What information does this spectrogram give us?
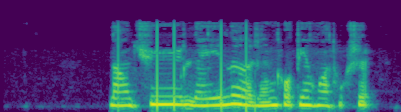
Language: Chinese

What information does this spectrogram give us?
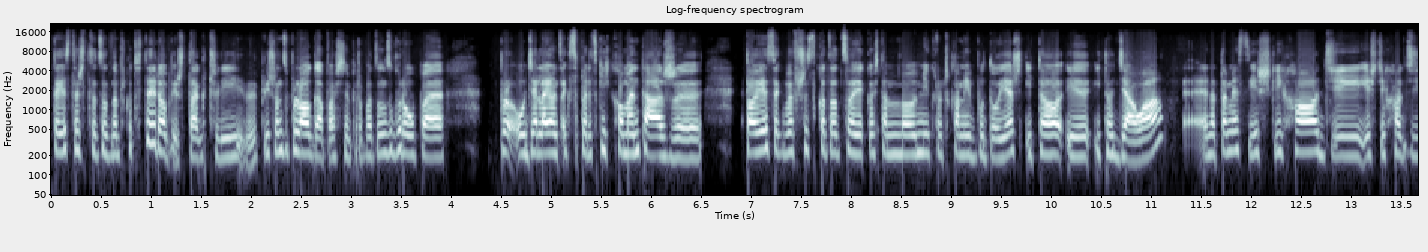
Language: Polish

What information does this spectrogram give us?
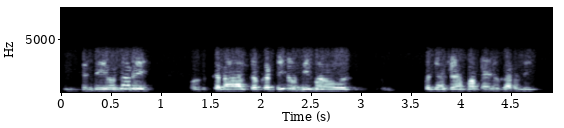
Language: Punjabi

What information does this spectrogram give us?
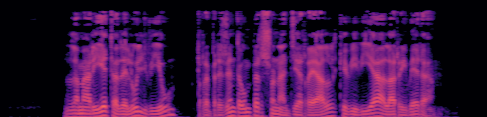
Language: Catalan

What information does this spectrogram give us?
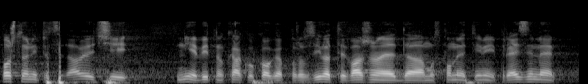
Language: Serbian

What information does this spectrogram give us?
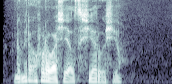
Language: Kikuyu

